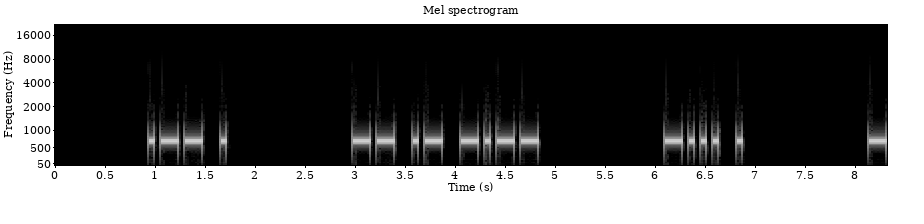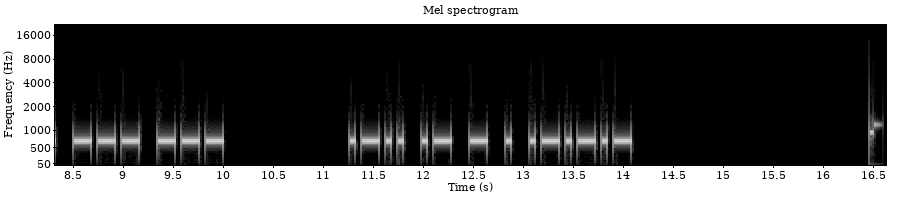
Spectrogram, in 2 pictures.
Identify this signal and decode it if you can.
Morse code, heard as a keyed tone, about 20 wpm, 700 Hz. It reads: WE MAY BE TOO LATE.
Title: 3x Word-Spacing - Sentences from Top 300 Words - 20wpm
